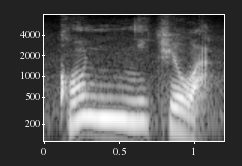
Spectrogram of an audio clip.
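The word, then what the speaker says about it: こんにちは: vocês podem reparar que ele termina com ra, mas na verdade este ra é uma partícula que em japonês se pronuncia wa. Por isso que se lê conntiwa.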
